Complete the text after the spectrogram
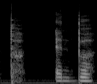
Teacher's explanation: They're both bilabial. So we know that's not the difference. They're both stops. So that's not the difference. The difference is in voicing. So again, when we're finding out that our student says "boem" instead of "poem," this is an error in voicing.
